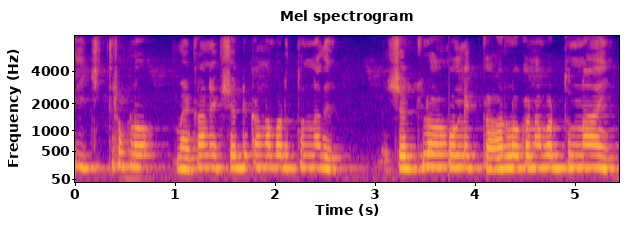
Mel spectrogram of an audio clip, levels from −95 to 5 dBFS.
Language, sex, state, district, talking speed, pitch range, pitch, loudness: Telugu, male, Telangana, Hyderabad, 110 wpm, 205-215 Hz, 210 Hz, -17 LUFS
